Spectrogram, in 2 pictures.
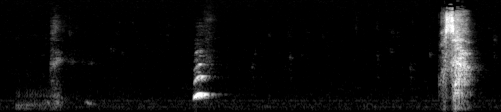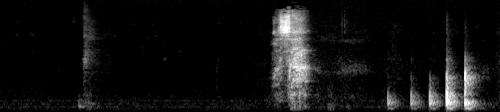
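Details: Pet dog Skye asleep and snoring hard indoors, giving a series of sharp, breathy snorts and wheezes spaced a few seconds apart, ending in a quick run of short stuttering puffs.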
